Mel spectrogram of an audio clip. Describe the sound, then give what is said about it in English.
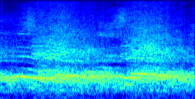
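A large crowd of gas drilling opponents chants at a commission meeting, a loud, unbroken wall of raised voices that holds steady for two seconds. “They erupted into chants, holding signs that said shame.”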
